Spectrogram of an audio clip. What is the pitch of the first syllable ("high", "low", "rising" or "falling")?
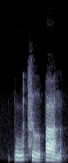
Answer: rising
